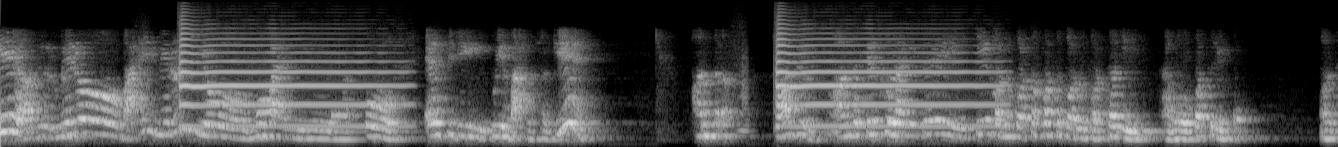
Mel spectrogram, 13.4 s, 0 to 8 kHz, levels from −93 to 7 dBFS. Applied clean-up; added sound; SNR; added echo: none; Trumpet; 4 dB; reverberation time 0.6 s.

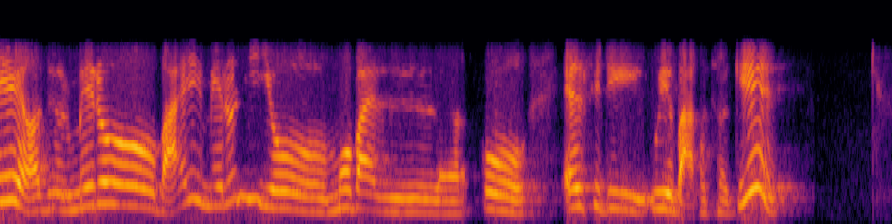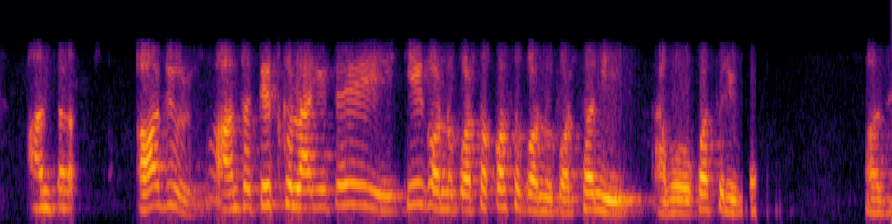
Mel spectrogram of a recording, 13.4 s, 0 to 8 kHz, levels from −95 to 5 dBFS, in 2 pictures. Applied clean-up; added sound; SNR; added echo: none; none; none; none.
